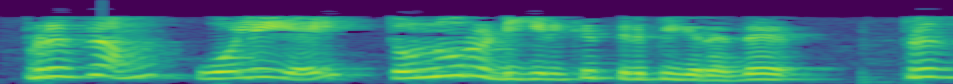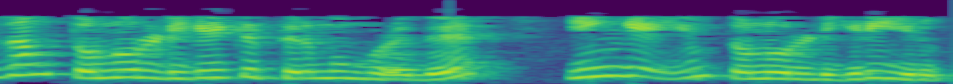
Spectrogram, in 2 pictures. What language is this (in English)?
Tamil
